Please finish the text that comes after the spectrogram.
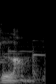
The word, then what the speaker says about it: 林: And in Cantonese, that character is pronounced as lam, or lamb in English, and is commonly translated to mean forest or wood.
